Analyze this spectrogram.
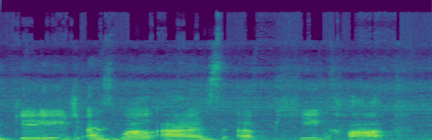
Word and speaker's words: petcock: This one has a gauge as well as a peacock. It's spelled P-E-T-C-O-C-K, like petcock, but it's actually pronounced peacock.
